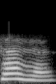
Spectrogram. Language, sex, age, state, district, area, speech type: Bengali, female, 18-30, West Bengal, Dakshin Dinajpur, urban, conversation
